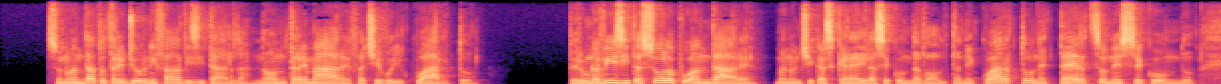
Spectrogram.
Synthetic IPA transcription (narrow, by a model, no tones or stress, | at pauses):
soːnoand̪aːt̪ot̪ɾed͡ʒornifaːvːizit̪arlanont̪ɾemaːɾefat͡ʃeːvoilkwart̪o | peɾunaviːzit̪asoːlapwɔand̪aːɾe | manːont͡ʃikaskeɾɛjlasekond̪avɔlt̪anekːwart̪onɛt̪ːɛrt̪sonesekond̪o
